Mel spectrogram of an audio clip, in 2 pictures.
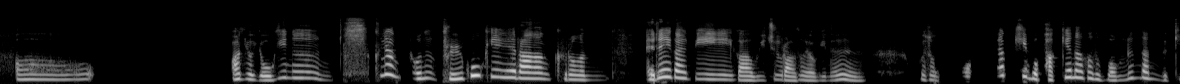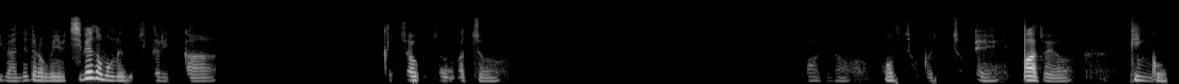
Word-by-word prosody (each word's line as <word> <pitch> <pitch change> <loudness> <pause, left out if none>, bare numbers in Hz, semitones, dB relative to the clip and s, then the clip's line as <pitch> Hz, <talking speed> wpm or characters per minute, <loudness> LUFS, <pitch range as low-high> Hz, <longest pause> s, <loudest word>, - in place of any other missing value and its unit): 어. 230 0 -6 1.4
아니요. 240 -1 +2
여기는 280 0 -2 0.4
그냥 440 -4 +2
저는 270 -1 -1
불고기랑 280 - +5
그런 210 -3 -4 0.4
LA 325 +11 +5
갈비가 230 - +1
위주라서, 190 +1 -4
여기는. 185 +1 -5 0.5
그래서 210 -3 -9 0.2
뭐 - - -10 0.2
딱히 395 -2 -2
뭐 245 -7 +2
밖에 325 - 0
나가서 285 -6 +1
먹는다는 255 +7 -4
느낌이 200 -2 -14
안 155 0 -12
들더라고요. 185 -2 -5
왜냐하면 85 - -6
집에서 285 -2 +6
먹는 185 -3 -4
음식들이니까. 160 -2 -13 1.7
그쵸. 190 -1 -4
그쵸. 175 -2 -17
맞죠. 155 +3 -14 2.9
맞아요. 170 -2 -23 0.3
엄청 - - -8
그렇죠. - - -20 0.2
네. 170 0 -12 0.2
맞아요. 160 -5 +5 0.5
빙고. 170 -6 -6
215 Hz, 225 characters per minute, -24 LUFS, 180-270 Hz, 2.9 s, 집에서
